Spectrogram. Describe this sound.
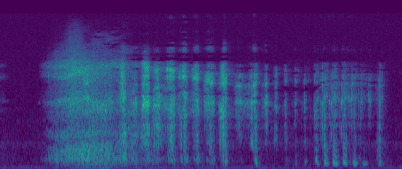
New laughs for this years Halloween!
